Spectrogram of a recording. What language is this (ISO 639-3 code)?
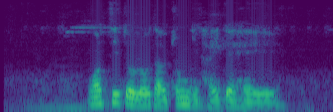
yue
